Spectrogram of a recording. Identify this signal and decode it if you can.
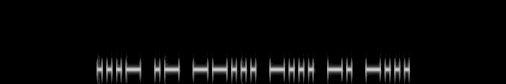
Morse code, heard as a keyed tone, about 25 wpm, 700 Hz. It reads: VA7BNB
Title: DXCC-100 Call Signs - 6 Characters - 25wpm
